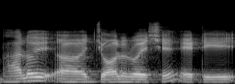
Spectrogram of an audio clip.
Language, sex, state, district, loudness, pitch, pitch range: Bengali, male, West Bengal, Jhargram, -21 LUFS, 120 Hz, 115-125 Hz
